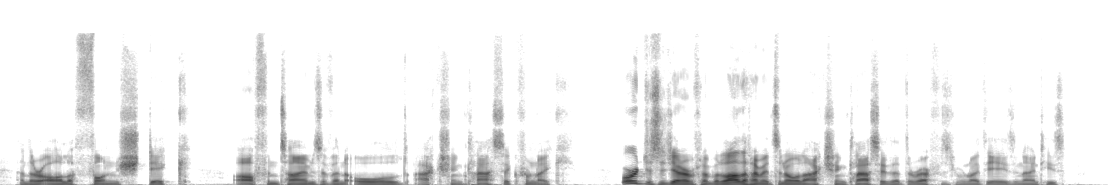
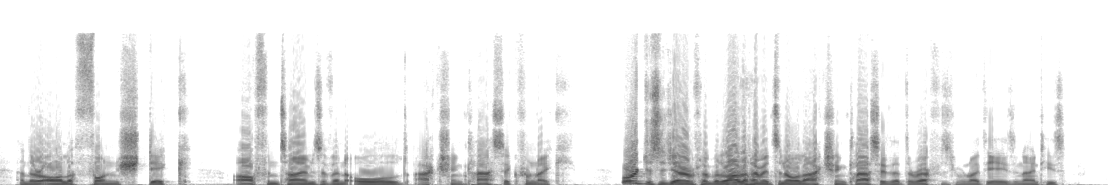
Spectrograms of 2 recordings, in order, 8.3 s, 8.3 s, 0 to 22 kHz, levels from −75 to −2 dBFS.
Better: first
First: none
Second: distortion; heavy; 6% of the sound clipped

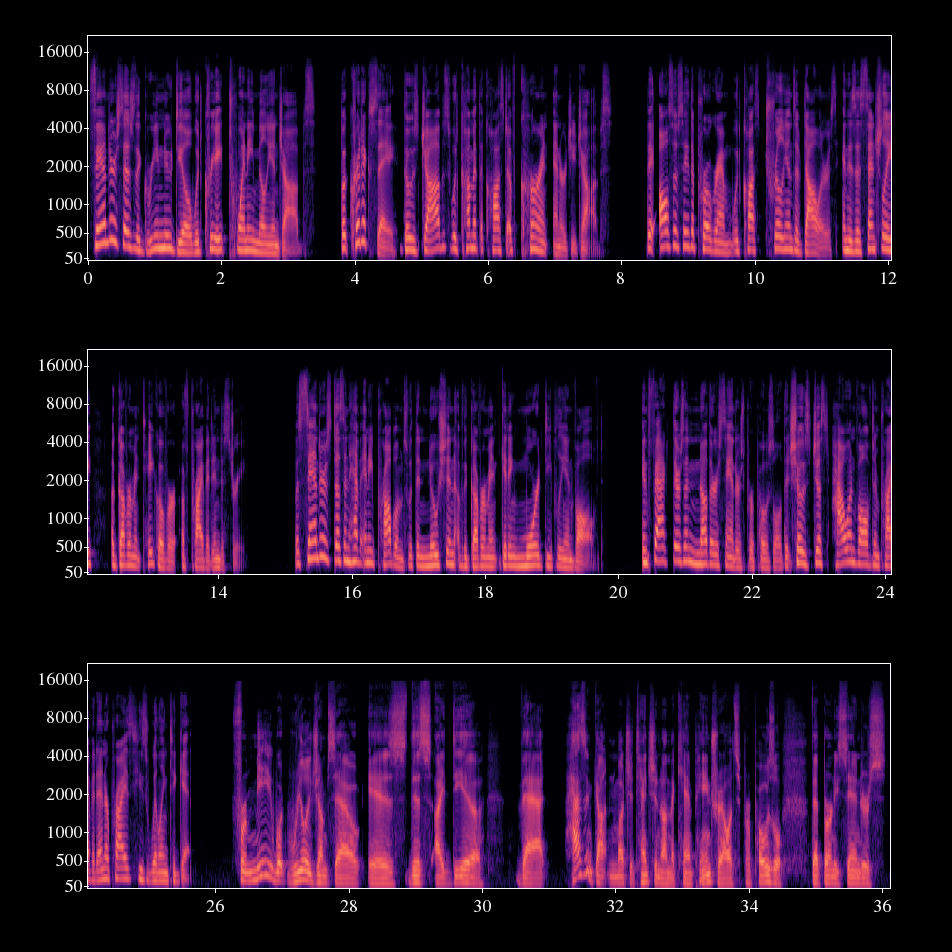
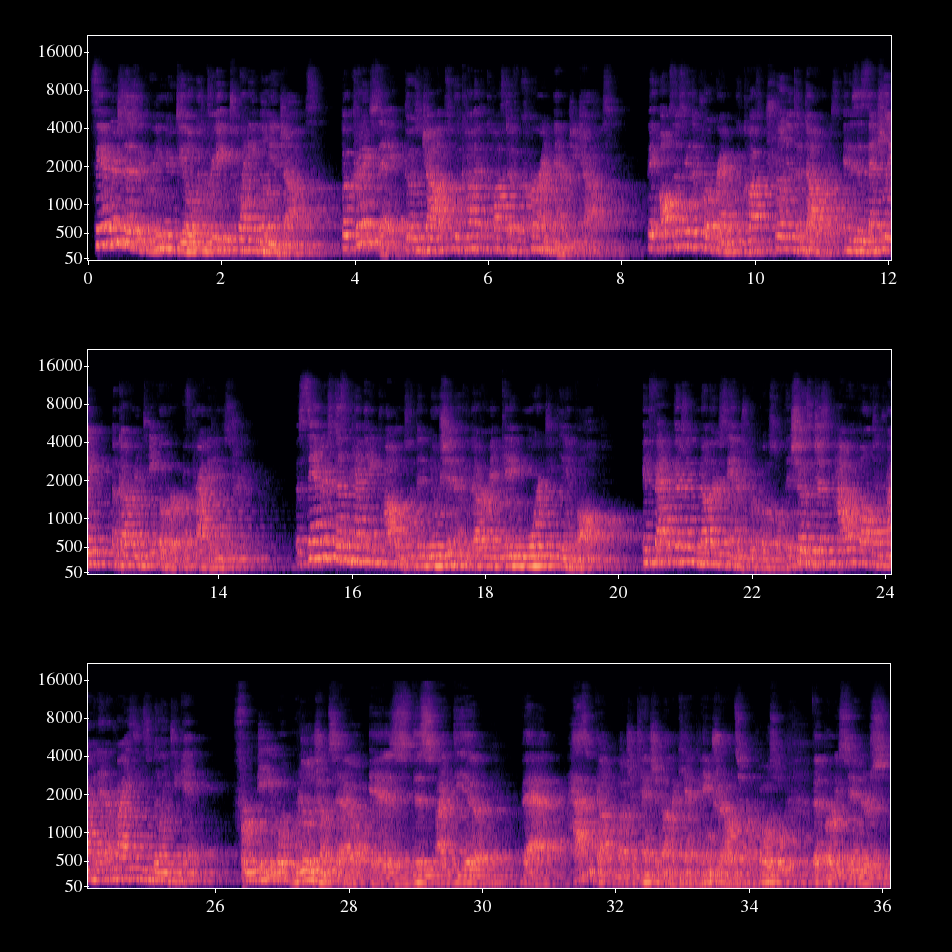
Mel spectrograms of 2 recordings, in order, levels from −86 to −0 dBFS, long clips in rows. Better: first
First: none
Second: off-mic speech; far // room echo; strong; dies away in 1.7 s

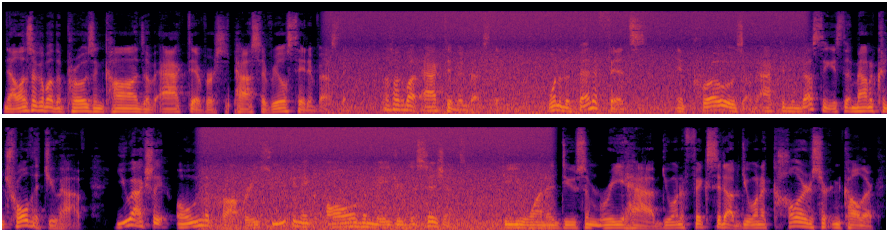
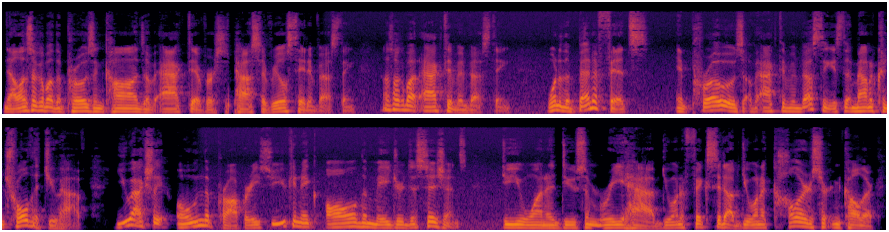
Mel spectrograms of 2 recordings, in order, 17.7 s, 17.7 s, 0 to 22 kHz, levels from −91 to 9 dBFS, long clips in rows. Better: second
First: hiss; loud; from 3 to 8 s and from 11 to 14 s; 4 dB below the speech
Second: hiss; faint; from 3 to 8 s and from 11 to 14 s; 25 dB below the speech

